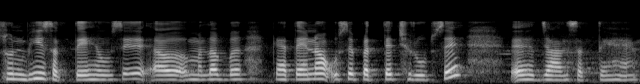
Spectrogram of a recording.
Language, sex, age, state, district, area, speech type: Hindi, female, 30-45, Uttar Pradesh, Lucknow, rural, spontaneous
